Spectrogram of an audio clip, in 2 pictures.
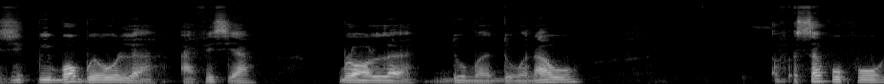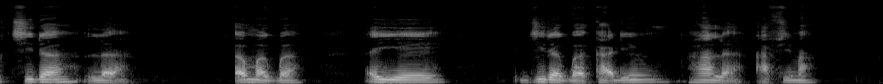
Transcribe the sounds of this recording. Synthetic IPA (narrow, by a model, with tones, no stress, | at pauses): zi˨k͡pi˨bɔ˦bo˨e˨wo˦lə˨a̰˨fi˦si˨a˨ | k͡plɔ̃˨lə˨d̪o˨mə̃˨d̪o˨mə̃˨nã˦wo˦˨ | sə˦ɸo˨ɸo˦t͡ɕi˦ɖə˦lə˨ | ə˦mə̃˨ɡ͡bə˦ | ə̰˦je˦ | d͡ʑi˦ɖə˨ɡ͡bə˨ka˨ɖi˦ŋ˦ɦã˦lə̰˨a̰˨fi˦mã˦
